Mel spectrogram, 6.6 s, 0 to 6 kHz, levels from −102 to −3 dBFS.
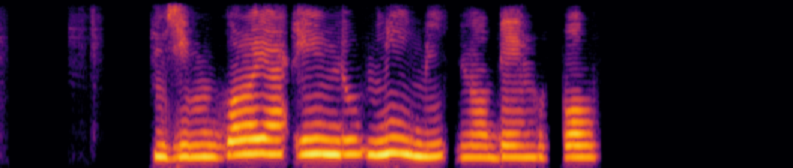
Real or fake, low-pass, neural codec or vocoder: fake; 5.4 kHz; codec, 44.1 kHz, 1.7 kbps, Pupu-Codec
